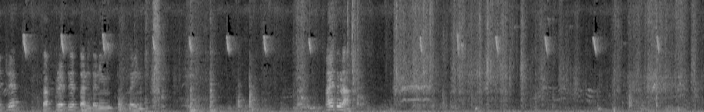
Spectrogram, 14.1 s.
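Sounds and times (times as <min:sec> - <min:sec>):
small birds chirping: 0:00.0 - 0:02.4, 0:04.5 - 0:06.7, 0:08.2 - 0:12.2.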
